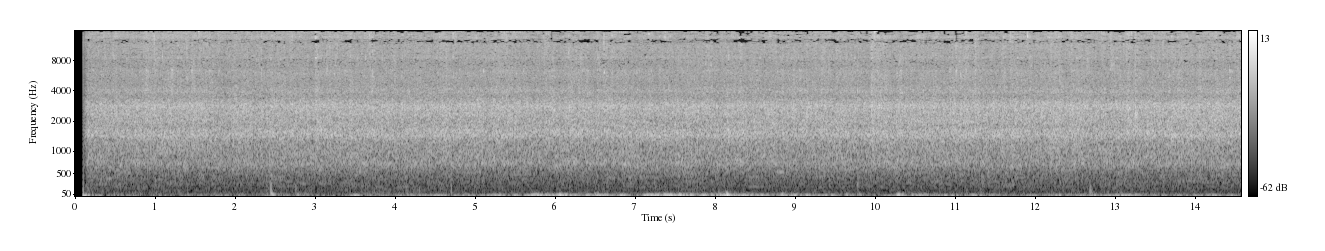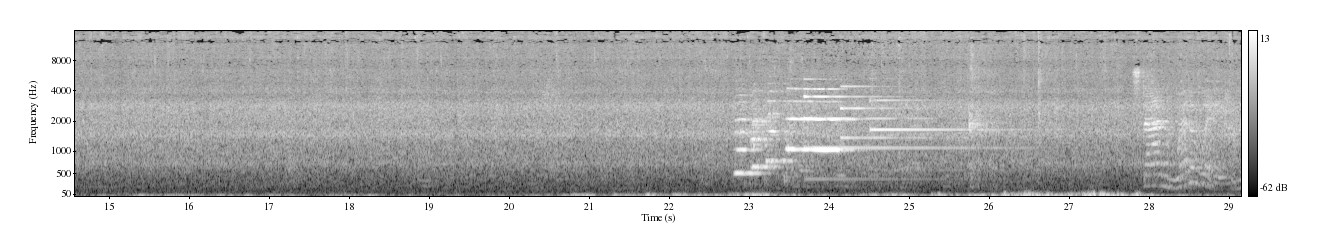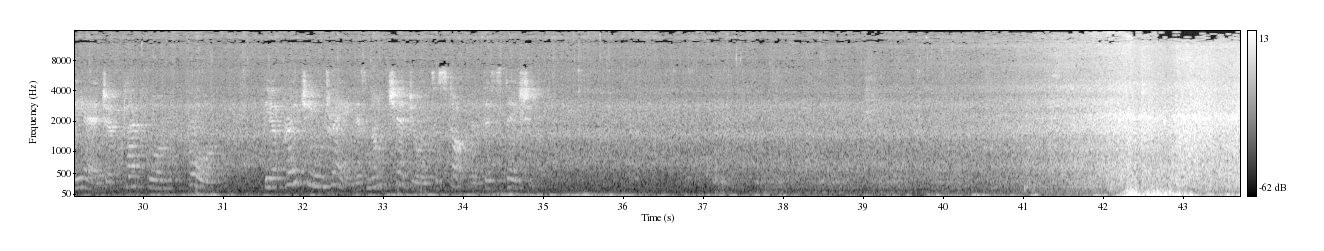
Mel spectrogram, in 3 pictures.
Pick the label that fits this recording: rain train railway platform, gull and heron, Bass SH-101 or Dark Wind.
rain train railway platform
